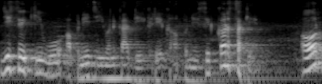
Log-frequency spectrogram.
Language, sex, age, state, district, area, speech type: Hindi, male, 60+, Bihar, Samastipur, rural, spontaneous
